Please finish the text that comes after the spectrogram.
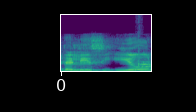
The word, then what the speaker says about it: délicieux: No, not that much rounding. Not that much flat. And not making a sound of N.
